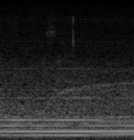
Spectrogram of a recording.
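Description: A steady low hum made of several held tones, with nothing else over it.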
